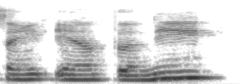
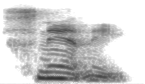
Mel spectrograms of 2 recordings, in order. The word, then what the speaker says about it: Saint Anthony: town of saint anthony if you spell it out by syllables it's four syllables saint anthony saint anthony or in newfoundland two syllables snantany snapney for the night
